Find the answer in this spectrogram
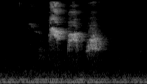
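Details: Lesser green leafbird, a young bird practising its song, gives three short, high, sharply falling chirps in quick succession against a low steady background hum.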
